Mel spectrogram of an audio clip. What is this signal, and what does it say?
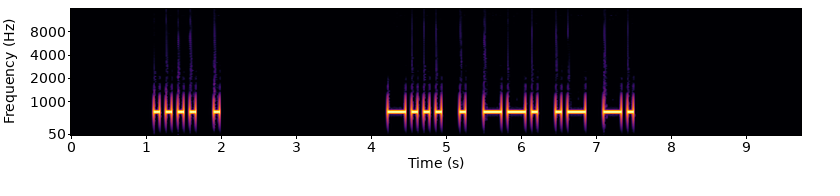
Morse code, heard as a keyed tone, about 15 wpm, 700 Hz. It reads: HE BEGAN
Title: 4x Word-Spacing - Sentences from Top 300 Words - 15wpm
